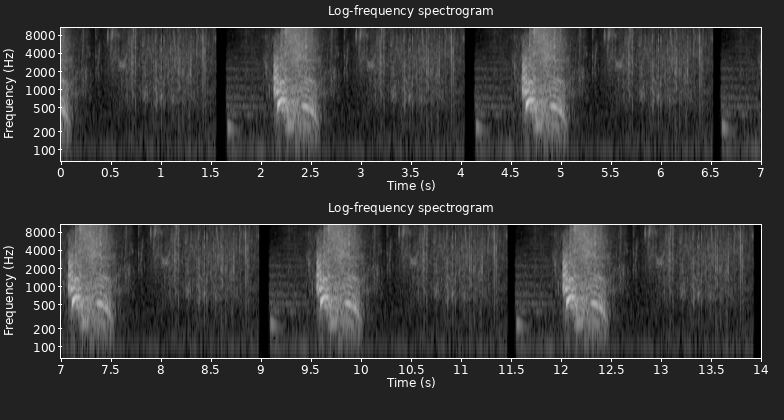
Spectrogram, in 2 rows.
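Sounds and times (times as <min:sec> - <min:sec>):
man sneezing: 0:09.6 - 0:10.1.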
